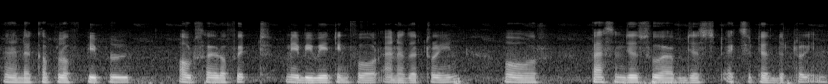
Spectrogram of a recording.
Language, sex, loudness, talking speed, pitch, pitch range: English, male, -19 LUFS, 160 wpm, 105 Hz, 100-110 Hz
